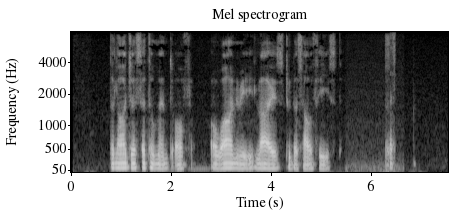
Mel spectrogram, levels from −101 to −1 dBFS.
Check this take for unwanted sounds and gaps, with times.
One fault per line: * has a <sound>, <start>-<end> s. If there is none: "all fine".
* has a laugh, 6.3-6.5 s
